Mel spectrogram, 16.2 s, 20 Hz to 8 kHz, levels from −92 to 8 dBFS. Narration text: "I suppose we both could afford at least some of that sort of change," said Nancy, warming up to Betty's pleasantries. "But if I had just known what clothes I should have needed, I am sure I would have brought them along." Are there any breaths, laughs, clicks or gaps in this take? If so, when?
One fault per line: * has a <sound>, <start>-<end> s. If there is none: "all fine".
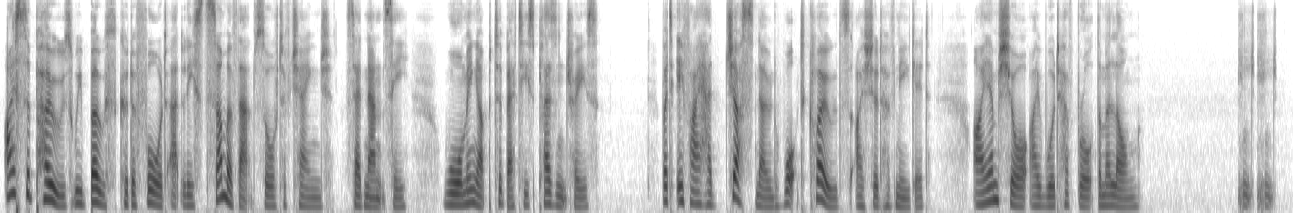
* has a laugh, 15.5-16.0 s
